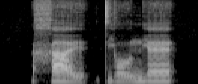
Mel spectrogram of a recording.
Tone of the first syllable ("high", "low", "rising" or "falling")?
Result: falling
